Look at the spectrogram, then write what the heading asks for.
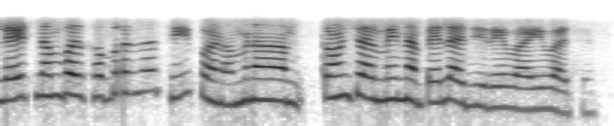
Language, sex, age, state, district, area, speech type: Gujarati, female, 18-30, Gujarat, Rajkot, urban, conversation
